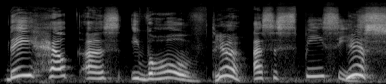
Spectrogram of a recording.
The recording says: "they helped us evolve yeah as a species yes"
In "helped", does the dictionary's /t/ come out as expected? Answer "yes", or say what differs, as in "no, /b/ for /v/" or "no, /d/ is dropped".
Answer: yes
